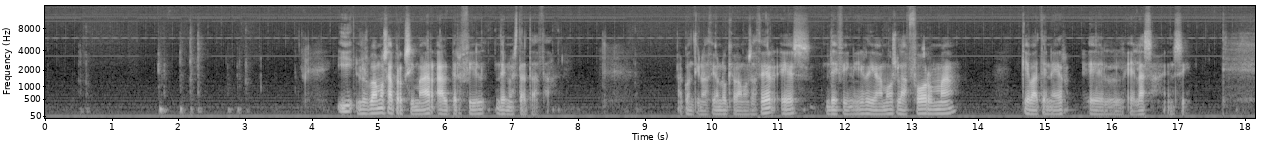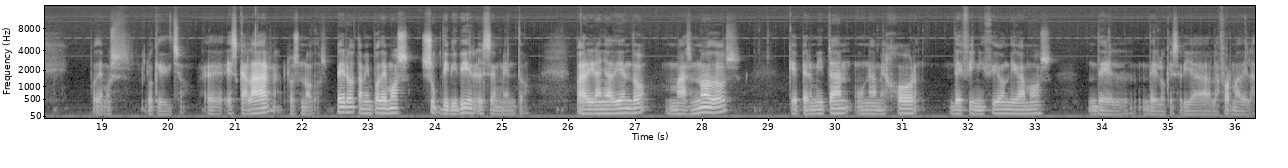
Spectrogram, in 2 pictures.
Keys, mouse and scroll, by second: 0.5 r, 1.7 9, 2.0 0, 2.2 Return, 2.9 1, 4.5 g, 6.6 click, 7.6 click, 8.7 g, 10.4 click, 11.3 shift+click, 12.5 click, 18.3 s, 20.5 click, 22.1 shift+click, 24.1 right click, 24.9 click, 25.8 click, 26.6 g, 27.9 click, 28.8 shift+click, 30.6 right click, 31.2 click, 31.8 click, 32.9 g, 34.0 click, 34.8 click, 35.7 r.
